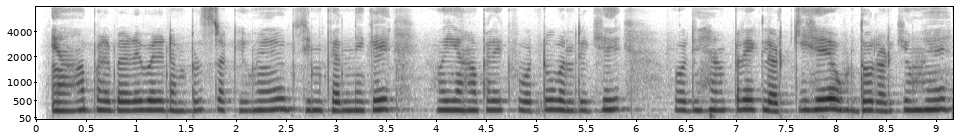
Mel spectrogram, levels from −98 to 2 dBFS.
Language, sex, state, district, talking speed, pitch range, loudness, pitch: Hindi, female, Uttar Pradesh, Varanasi, 175 wpm, 240-260 Hz, -25 LUFS, 250 Hz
